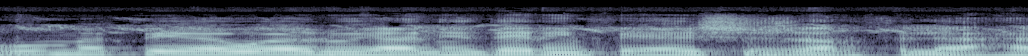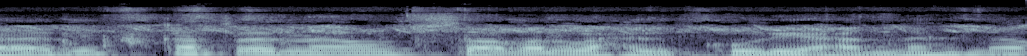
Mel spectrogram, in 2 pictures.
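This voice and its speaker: A man talks at a fairly quick pace with lively intonation amid noticeable background noise. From Morocco, Tangier. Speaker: novice poultry farmer and forklift driver. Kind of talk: casual video vlog.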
